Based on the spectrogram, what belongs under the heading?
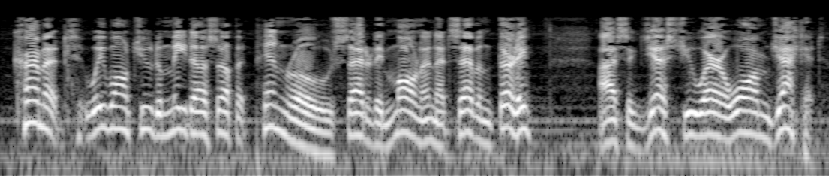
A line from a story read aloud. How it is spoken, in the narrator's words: He said in that southern drawl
